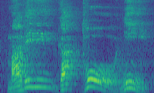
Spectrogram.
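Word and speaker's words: マリガトーニー: なので日本語で一番英語に近いカタカナ発音はマリガトーニーとなります。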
